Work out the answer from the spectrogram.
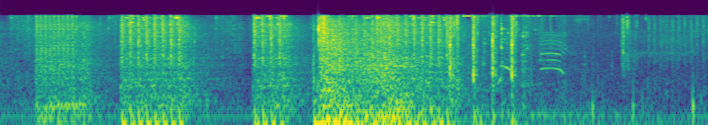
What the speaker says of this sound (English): See how good at tap firing?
